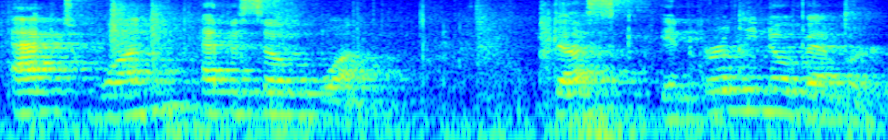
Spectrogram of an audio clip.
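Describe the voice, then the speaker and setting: Casting: female stage narrator, lower register, scripted delivery; echoey and noisy distant recording. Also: steady tone, measured pace. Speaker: narrator reading stage directions. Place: indoor theatre.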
